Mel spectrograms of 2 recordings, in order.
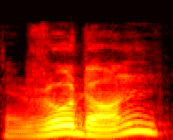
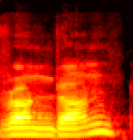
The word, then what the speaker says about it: Rodon: Rodon, not Rondon.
